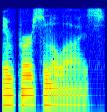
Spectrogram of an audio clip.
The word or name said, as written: impersonalize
